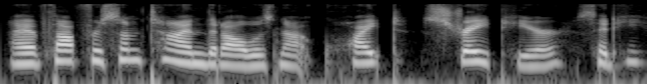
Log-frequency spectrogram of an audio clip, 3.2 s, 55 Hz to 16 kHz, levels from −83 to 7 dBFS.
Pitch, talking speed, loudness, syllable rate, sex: 225 Hz, 280 wpm, -18 LUFS, 5.6 syllables/s, female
